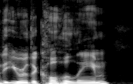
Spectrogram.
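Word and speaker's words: כהנים: ahead and just apologize in advance if I'm pronouncing this wrong. You were saying that you were the Kohanim? Kohanim.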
